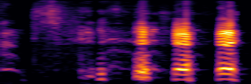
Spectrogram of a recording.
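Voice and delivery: high, loud burst of laughter; a real cackle; gleeful laugh. Real, not acted. Laughing at dodging tax.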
